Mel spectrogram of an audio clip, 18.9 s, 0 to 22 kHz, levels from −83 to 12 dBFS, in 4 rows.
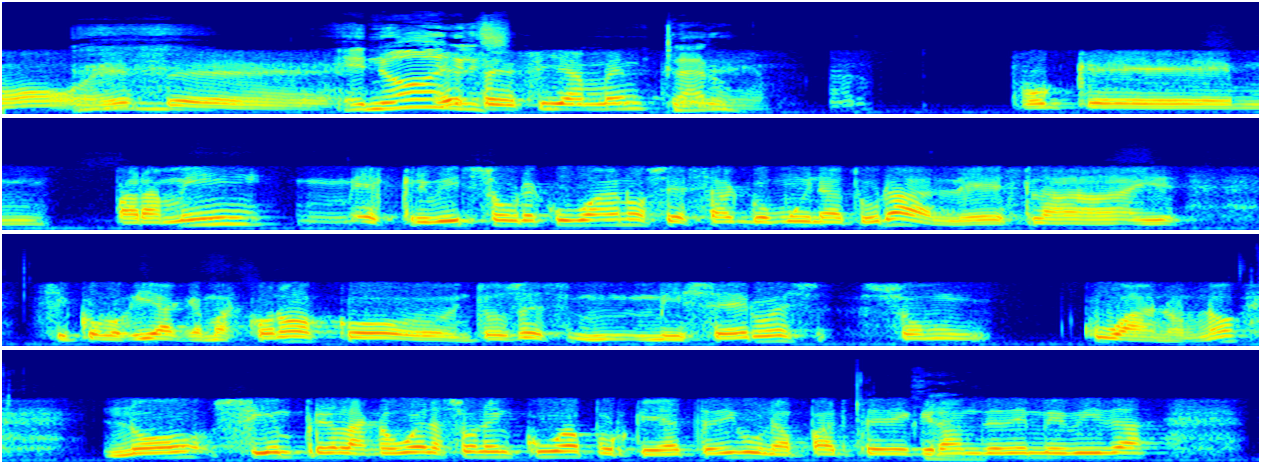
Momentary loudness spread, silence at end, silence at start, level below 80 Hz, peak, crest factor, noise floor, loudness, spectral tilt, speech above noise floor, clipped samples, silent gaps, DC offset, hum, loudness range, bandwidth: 8 LU; 0.1 s; 0 s; -64 dBFS; -2 dBFS; 16 dB; -63 dBFS; -18 LUFS; -4.5 dB/octave; 46 dB; under 0.1%; none; under 0.1%; none; 4 LU; 11 kHz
